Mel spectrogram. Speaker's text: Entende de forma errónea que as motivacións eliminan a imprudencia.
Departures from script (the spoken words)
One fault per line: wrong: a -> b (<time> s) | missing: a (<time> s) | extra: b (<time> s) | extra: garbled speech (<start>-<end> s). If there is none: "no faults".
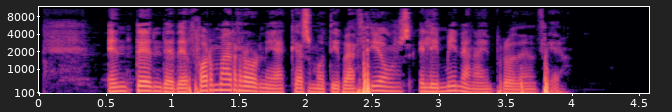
no faults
